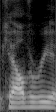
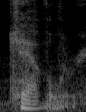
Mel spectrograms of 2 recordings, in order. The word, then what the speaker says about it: cavalry: Town Fire Brigade, a comic, Landing of the Calvary at Cuba, cavalry. That That's a tough word. People mispronounce it all the time.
